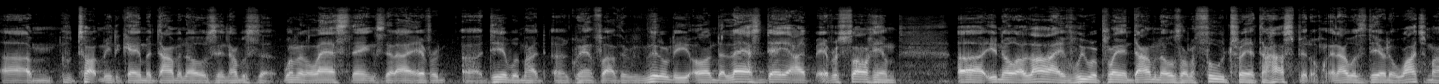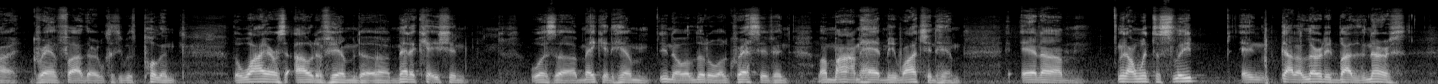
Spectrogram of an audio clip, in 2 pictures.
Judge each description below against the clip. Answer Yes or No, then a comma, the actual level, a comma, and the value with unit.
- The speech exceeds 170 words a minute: Yes, fast, 205 wpm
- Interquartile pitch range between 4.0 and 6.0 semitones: No, average, 3.1 semitones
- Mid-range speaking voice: No, low, 100 Hz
